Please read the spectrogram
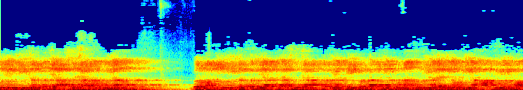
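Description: A man chanting a Sikh prayer into a microphone in a long, steady reciting tone, breaking off for a breath about three and a half seconds in and then carrying on.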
